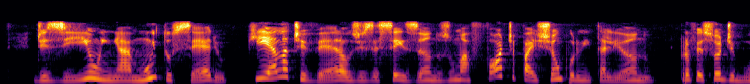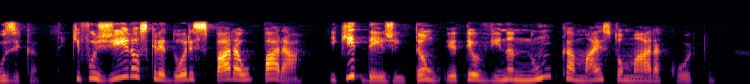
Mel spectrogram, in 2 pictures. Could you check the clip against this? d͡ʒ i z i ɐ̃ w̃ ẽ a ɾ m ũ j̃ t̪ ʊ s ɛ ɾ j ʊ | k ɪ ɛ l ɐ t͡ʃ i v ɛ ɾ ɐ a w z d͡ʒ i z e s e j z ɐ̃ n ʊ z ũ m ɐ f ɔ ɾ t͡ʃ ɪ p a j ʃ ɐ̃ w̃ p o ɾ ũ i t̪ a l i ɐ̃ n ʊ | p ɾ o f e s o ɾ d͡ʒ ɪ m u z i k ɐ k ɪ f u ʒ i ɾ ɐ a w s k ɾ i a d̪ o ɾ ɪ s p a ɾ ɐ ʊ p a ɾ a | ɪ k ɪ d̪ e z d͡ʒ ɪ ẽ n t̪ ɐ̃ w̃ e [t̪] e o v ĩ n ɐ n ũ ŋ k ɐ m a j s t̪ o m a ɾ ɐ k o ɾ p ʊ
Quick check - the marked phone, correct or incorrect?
correct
